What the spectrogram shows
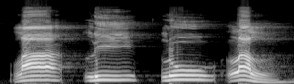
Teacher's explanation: sisi lidah bagian depan mengenai gusi gigi depan atas menjadi makhraj huruf lam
